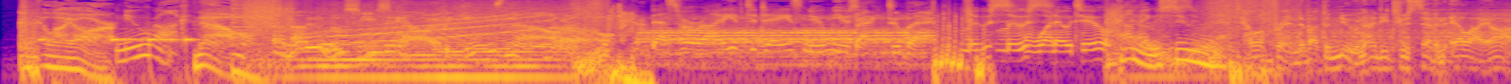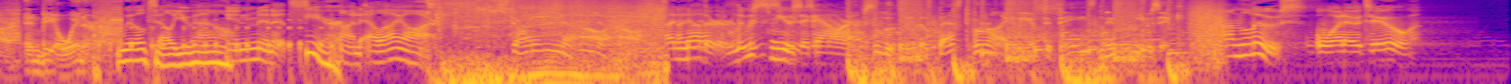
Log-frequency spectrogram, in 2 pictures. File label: Sweeper montage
